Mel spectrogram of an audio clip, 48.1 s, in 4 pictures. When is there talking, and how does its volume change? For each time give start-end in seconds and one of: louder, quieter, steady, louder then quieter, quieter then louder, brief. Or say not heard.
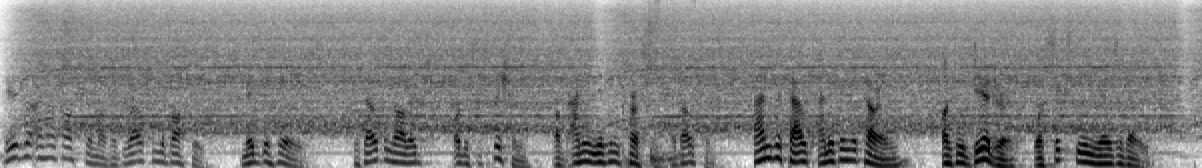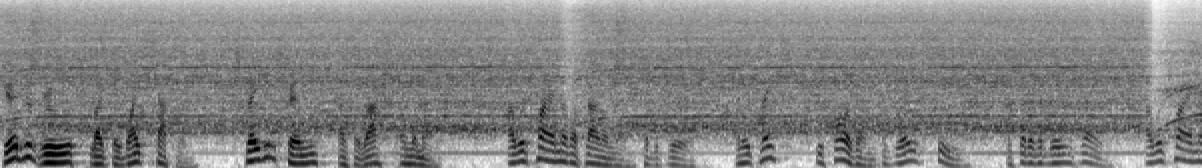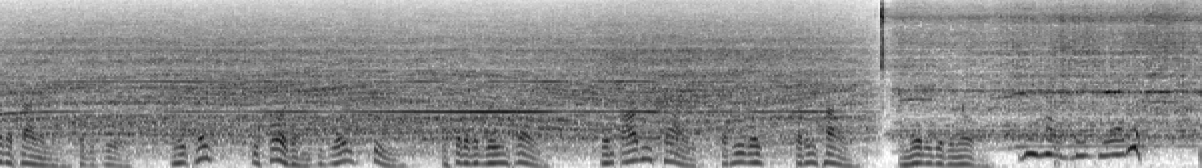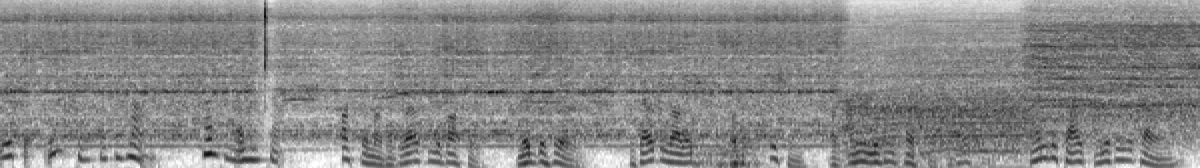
0.0-47.9 quieter.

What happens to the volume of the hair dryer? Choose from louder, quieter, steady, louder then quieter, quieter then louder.
steady.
